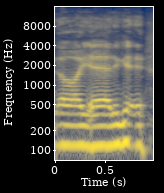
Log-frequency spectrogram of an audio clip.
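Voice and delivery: ordinary talk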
